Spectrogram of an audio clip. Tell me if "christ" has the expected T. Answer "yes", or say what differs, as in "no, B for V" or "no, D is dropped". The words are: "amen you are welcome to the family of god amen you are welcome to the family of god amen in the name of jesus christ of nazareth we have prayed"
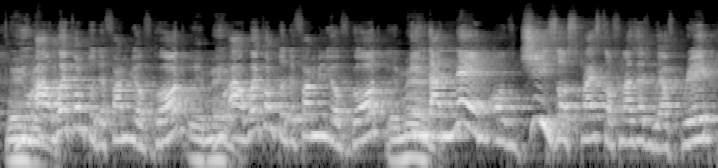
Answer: yes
